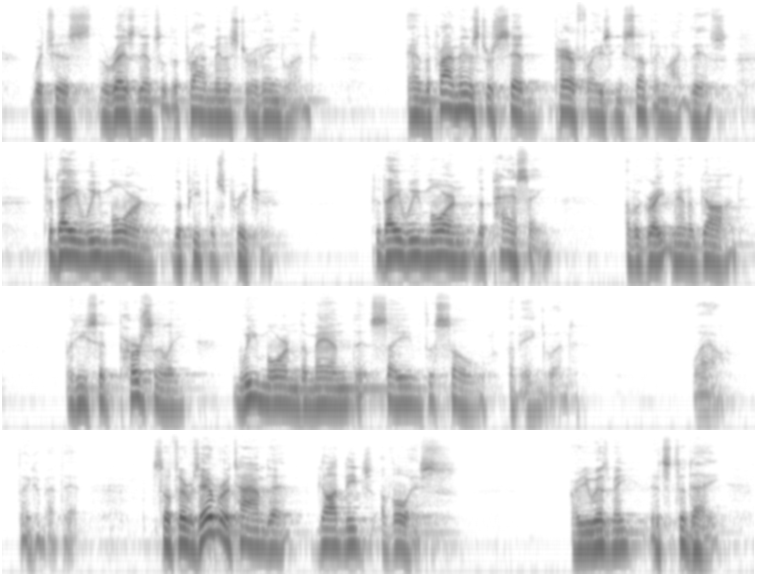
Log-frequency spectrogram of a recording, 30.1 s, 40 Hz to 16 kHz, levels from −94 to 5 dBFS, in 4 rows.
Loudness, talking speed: -45 LUFS, 145 wpm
